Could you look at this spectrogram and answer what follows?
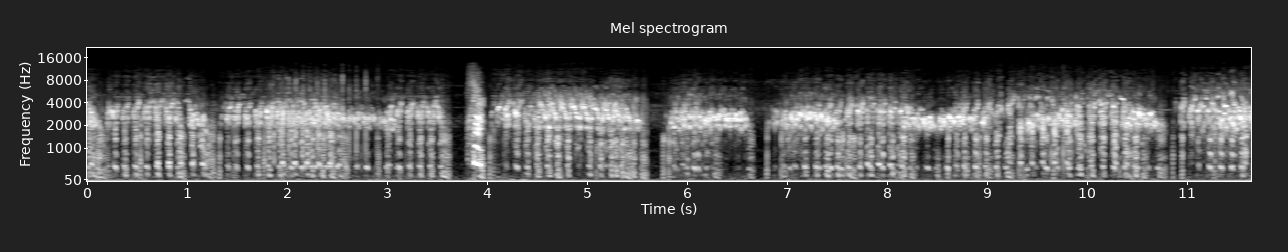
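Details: Feeding time at a black stork nest, 24 June 2017, 19:52. Harsh, hissing, rattling calls run in sustained bursts of a few seconds, broken by short gaps, with one sharp click near the fourth second.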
